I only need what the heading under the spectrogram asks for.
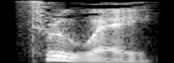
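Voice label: "thruway", English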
